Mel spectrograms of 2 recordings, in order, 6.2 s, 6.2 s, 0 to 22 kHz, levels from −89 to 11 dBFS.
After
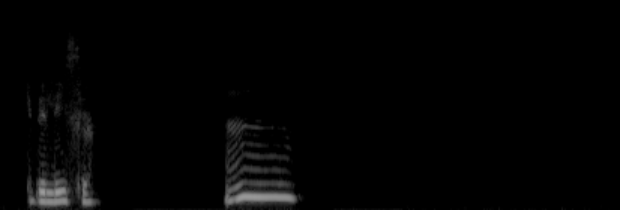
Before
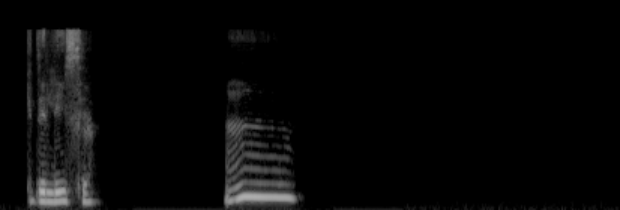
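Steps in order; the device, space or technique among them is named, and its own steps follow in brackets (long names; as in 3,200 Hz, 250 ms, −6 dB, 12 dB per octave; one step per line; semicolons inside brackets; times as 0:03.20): cassette deck with a dirty head (head-to-tape spacing loss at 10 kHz 34 dB; tape wow and flutter 21 cents; white noise bed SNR 38 dB)
level −7.5 dB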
